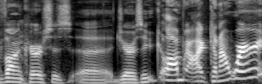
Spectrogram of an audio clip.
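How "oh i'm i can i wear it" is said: put-on weird, higher-pitched kid voice. Retelling his kids finding old jerseys: imitating his kids, weird voice. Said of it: "your kids sound weird now".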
